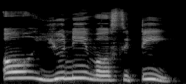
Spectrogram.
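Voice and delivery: अ यूनिवर्सिटी slowly, syllable by syllable; pronunciation demo. Shown as a demonstration. Teacher has students check pronunciation, यूनिवर्सिटी slowly drawn out. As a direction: stretch out यूनिवर्सिटी from its y sound. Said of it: "इसकी pronunciation देखोगे".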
